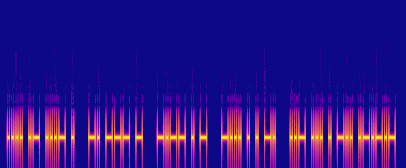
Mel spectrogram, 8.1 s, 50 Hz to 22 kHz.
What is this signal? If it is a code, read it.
Morse code, heard as a keyed tone, about 28 wpm, 700 Hz. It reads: HAVE NOT YET BEEN USED.
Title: Sentences from Top 700 Words 28wpm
